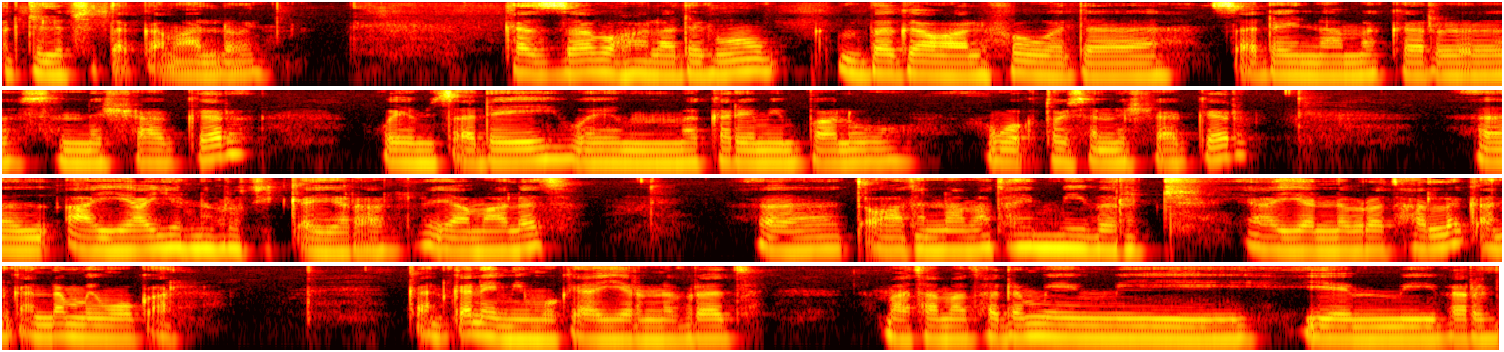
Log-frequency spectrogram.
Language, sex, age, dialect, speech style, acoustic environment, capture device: Amharic, male, 25-34, Ethiopia - Addis Ababa, happy; relaxed, silence, mobile / Linux / Chrome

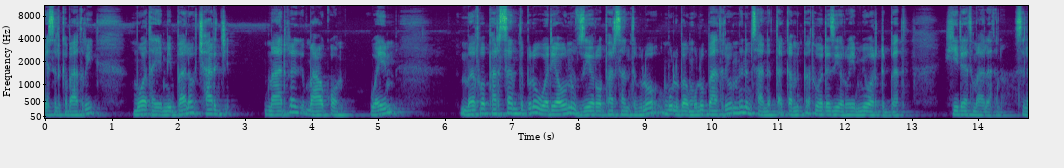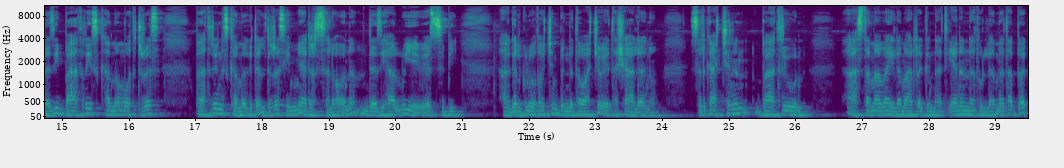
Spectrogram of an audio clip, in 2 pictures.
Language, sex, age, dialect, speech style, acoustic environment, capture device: Amharic, male, 25-34, Ethiopia - Gojjam, tired, silence, mobile / Linux / Chrome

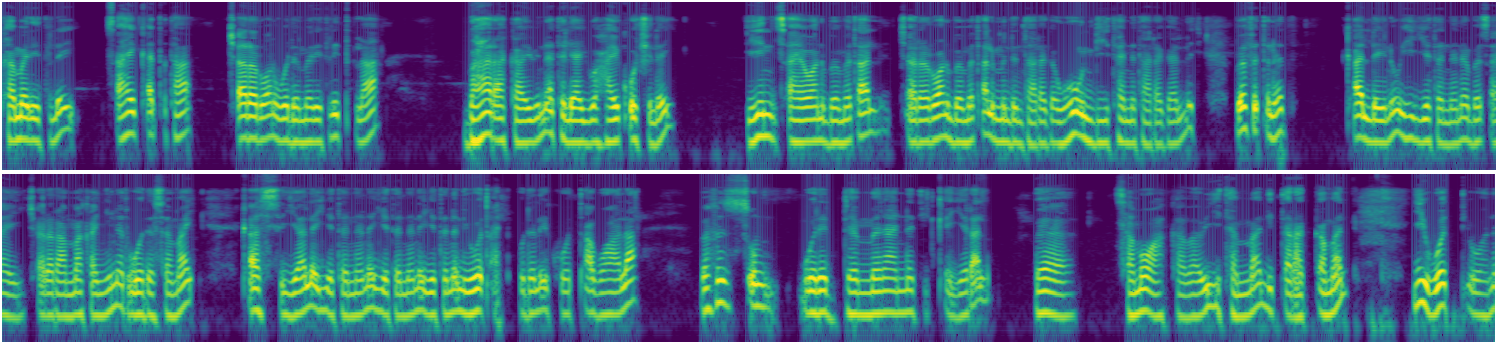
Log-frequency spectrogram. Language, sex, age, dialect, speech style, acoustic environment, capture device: Amharic, male, 18-24, Ethiopia - Gojjam, happy, people talking, mobile / Linux / Chrome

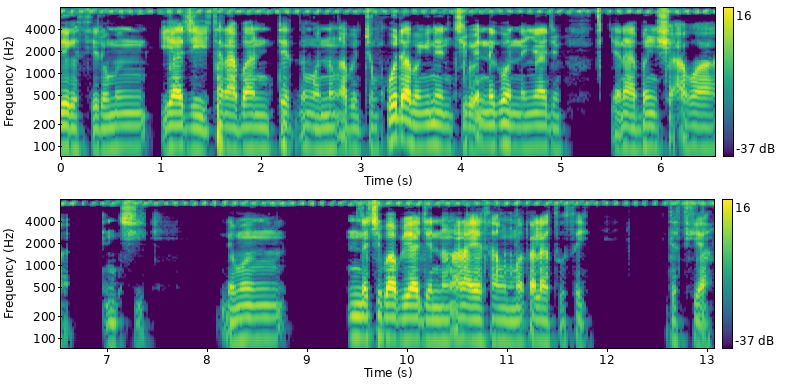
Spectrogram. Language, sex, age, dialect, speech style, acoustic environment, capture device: Hausa, male, 25-34, Nigeria - Kano, focused, silence, mobile / Linux / Chrome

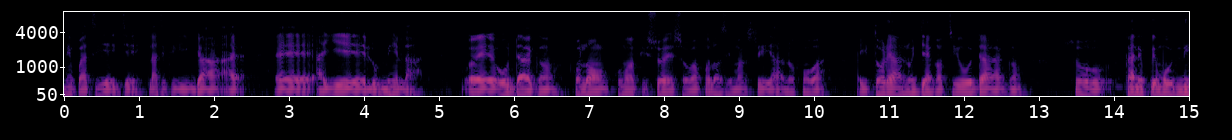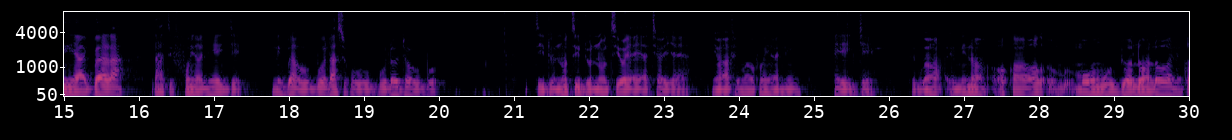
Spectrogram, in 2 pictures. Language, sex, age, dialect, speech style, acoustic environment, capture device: Yoruba, male, 25-34, Nigeria - Lagos Yoruba, happy, appliances, mobile / macOS / Safari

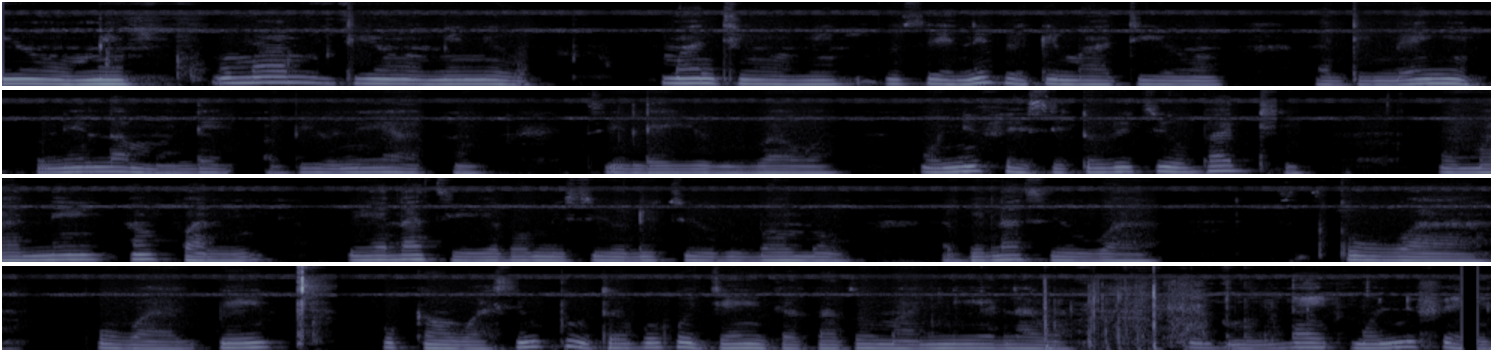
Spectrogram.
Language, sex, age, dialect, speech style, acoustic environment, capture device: Yoruba, female, 25-34, Nigeria - Lagos Yoruba, happy; focused, silence, desktop / Linux / Chrome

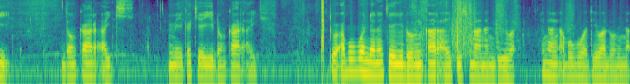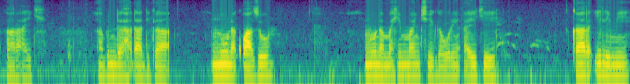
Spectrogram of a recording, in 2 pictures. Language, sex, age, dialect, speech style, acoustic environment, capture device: Hausa, male, 25-34, Nigeria - Kano, happy, silence, mobile / Linux / Chrome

